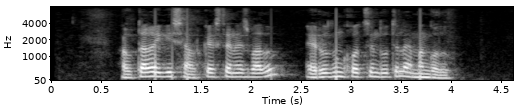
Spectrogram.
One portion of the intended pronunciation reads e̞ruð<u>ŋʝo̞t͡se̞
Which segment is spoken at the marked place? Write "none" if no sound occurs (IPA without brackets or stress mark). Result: u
